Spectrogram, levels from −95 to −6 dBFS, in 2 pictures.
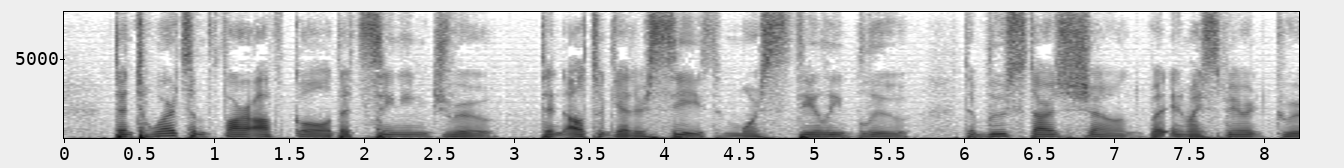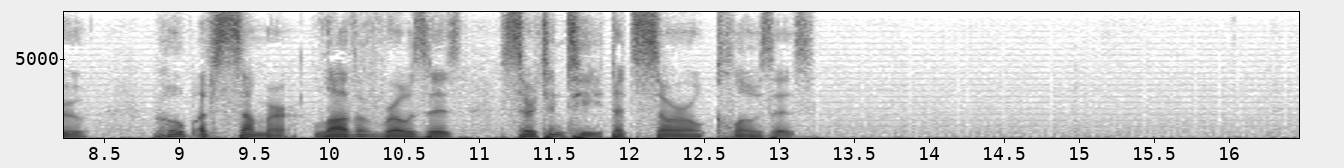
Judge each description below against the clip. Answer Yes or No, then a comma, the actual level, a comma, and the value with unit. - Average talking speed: No, slow, 110 wpm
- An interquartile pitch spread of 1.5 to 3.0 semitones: Yes, average, 2.7 semitones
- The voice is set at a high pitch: No, low, 105 Hz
